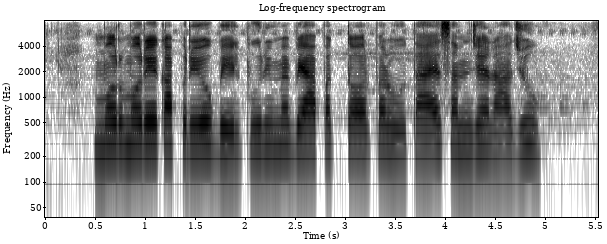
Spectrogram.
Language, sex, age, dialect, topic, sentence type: Hindi, female, 18-24, Kanauji Braj Bhasha, agriculture, statement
